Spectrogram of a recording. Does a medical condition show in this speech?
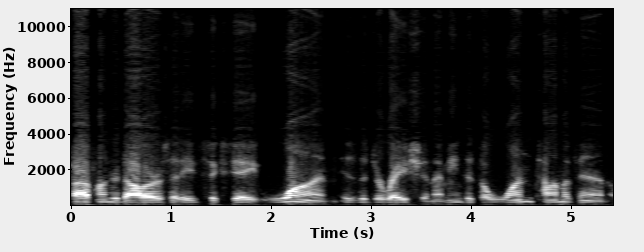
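No.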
